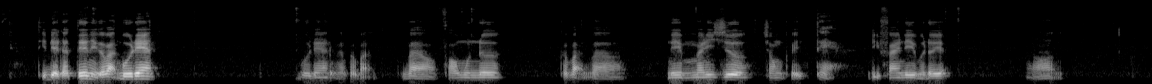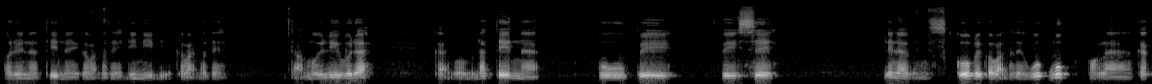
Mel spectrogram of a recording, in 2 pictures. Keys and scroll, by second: 17.6-17.9 typing, 19.0 typing.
